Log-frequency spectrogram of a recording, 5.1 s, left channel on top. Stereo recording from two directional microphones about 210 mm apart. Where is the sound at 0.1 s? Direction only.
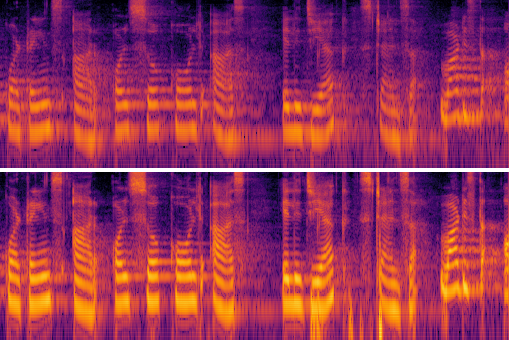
45° right (ahead or behind).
